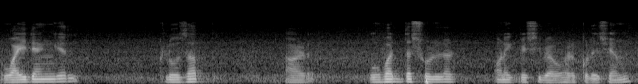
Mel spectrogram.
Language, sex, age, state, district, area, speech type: Bengali, male, 18-30, West Bengal, Kolkata, urban, spontaneous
